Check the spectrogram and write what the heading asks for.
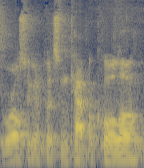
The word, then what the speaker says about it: capicola: We're also gonna put some capicola or gabagoo, if you are weird and are from New York and say it like that.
